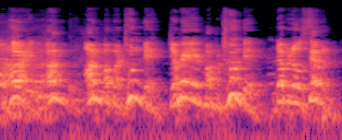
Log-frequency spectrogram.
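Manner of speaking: hammed-up spy introducing himself. Comic telling the crowd his Bond would introduce himself, mock suave and loud. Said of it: "They'd have to be called Jermaine Babatunde".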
